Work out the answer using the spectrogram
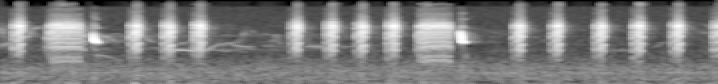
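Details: Sedge warbler singing: dry rapid ticking notes in quick rhythmic bursts, with two harsh buzzy rattles and a few thin rising whistles.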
